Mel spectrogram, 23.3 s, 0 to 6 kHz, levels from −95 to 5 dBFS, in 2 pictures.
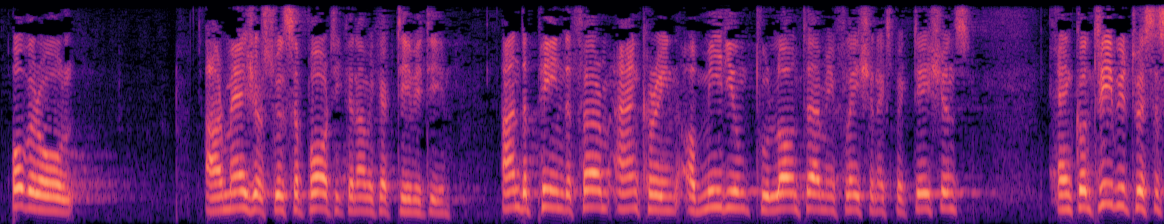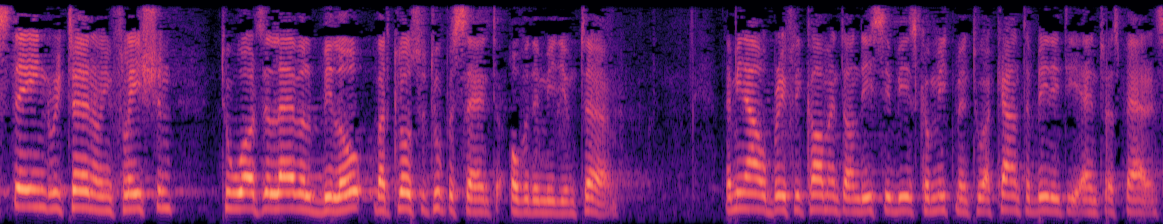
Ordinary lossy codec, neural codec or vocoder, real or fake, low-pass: none; none; real; 5.4 kHz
